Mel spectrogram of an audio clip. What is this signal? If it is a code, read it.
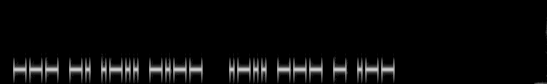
Morse code, heard as a keyed tone, about 36 wpm, 700 Hz. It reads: ONLY LOTW
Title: Speed-Racing Common QSO Phrases - 30wpm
